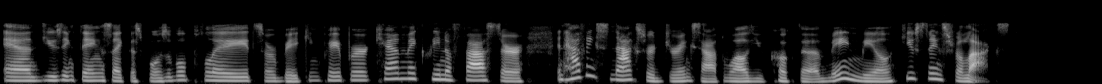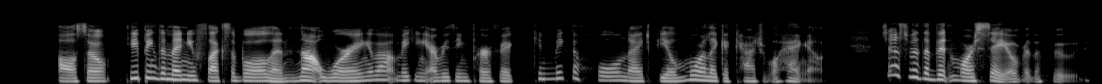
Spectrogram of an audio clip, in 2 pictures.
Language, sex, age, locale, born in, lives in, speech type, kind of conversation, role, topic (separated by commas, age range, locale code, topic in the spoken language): English, female, 30-34, en-US, Philippines, United States, read, expert-assistant, expert, What are the pros and cons of cooking at home versus eating out?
